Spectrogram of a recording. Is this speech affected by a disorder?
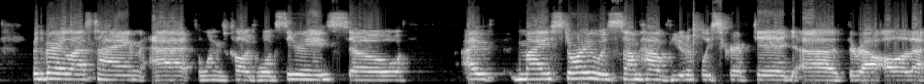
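Yes: unilateral cleft lip and palate; severe, congenital.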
